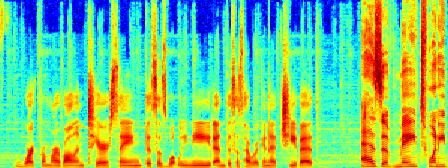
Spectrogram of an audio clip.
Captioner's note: speaking in Spanish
